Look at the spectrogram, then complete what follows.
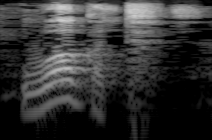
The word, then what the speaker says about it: walked: Walked. Oh. La L no se dice.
